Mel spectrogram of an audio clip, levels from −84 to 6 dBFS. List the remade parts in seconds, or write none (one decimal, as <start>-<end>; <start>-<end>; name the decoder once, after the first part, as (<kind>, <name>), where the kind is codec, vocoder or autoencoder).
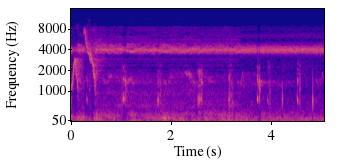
0.4-3.4 (autoencoder, DAC-VAE)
